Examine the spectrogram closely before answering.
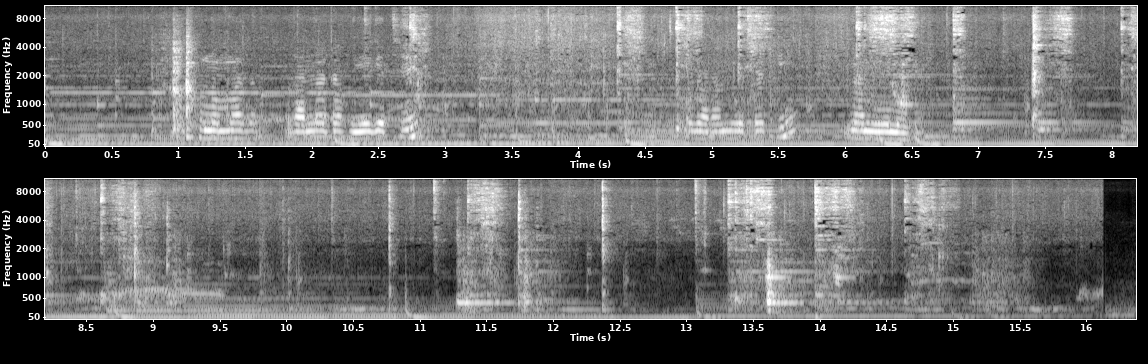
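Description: A metal spatula scrapes and clatters against a wok.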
